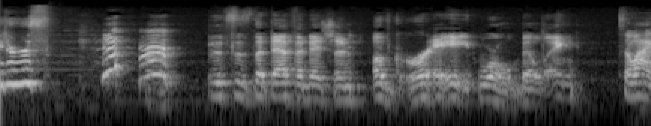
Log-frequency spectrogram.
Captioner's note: laughs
